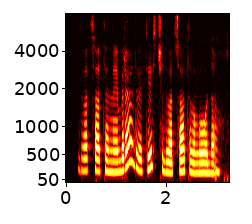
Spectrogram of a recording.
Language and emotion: Russian, neutral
